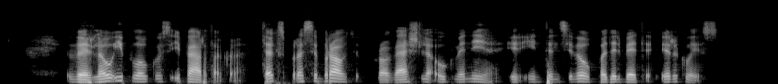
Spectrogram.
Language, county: Lithuanian, Vilnius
